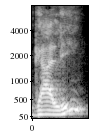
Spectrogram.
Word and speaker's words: Gali: Algunos nombres femeninos pueden ser analizados también bajo esta fórmula de inflexión como gali o gali, que así se pronuncia, que es mi eh ola, carni, mi rayo.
